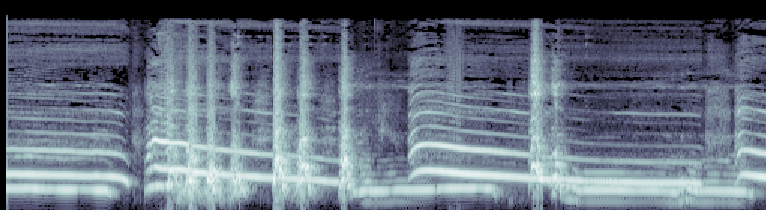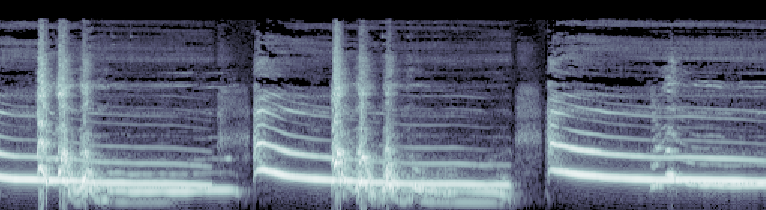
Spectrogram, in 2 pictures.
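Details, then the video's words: A male Rottweiler howls back at his owner in long, sliding notes that start high and fall, with a person's voice overlapping; Rottweiler. "Rottweiler howling"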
